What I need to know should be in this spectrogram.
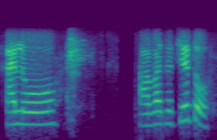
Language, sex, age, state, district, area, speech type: Sindhi, female, 30-45, Maharashtra, Thane, urban, conversation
